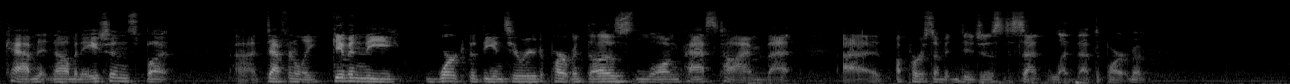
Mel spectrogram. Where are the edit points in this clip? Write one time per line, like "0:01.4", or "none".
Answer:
none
